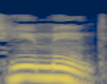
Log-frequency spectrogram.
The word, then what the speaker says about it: HUMINT: human intelligence, frequently abbreviated HUMINT and sometimes pronounced as HUMINT, is intelligence gathered by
